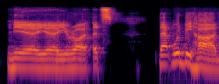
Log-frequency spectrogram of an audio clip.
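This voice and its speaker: With an Australian accent, a man speaks at a moderate pace and a medium pitch. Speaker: travel podcast host. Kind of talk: podcast interview host. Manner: casual, chatty.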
